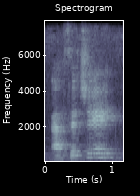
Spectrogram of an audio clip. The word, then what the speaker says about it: ache: ACHE, que se pronuncia ache.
